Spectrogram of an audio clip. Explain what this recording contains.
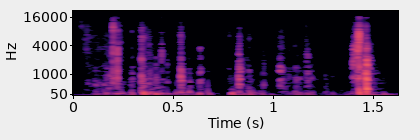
Dull slide and hit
